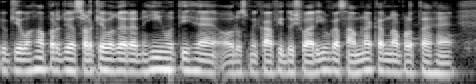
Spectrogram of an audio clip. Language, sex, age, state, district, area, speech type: Urdu, male, 30-45, Uttar Pradesh, Lucknow, urban, spontaneous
